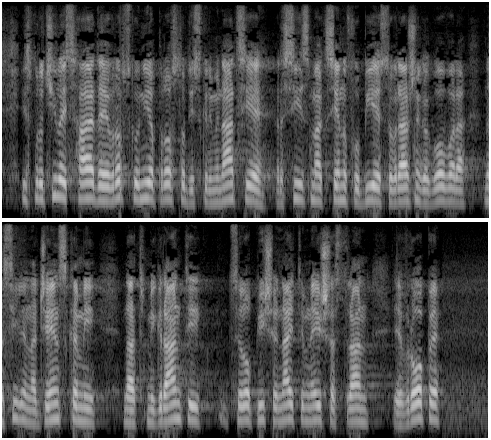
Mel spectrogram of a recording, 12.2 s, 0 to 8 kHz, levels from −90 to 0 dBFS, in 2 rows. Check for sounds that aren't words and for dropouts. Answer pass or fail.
pass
